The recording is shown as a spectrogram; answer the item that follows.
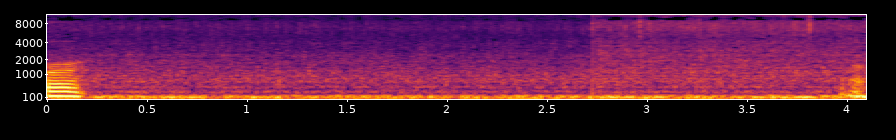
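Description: Bamboo shoot strips frying in oil in a frying pan: a steady sizzle over a low steady hum. The hiss grows brighter about three quarters of the way in.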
